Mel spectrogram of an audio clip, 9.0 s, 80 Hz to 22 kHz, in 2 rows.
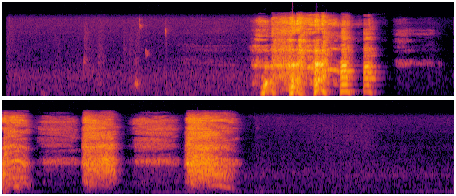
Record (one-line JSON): {"exhalation_length": "9.0 s", "exhalation_amplitude": 27418, "exhalation_signal_mean_std_ratio": 0.28, "survey_phase": "beta (2021-08-13 to 2022-03-07)", "age": "65+", "gender": "Female", "wearing_mask": "No", "symptom_runny_or_blocked_nose": true, "smoker_status": "Never smoked", "respiratory_condition_asthma": false, "respiratory_condition_other": false, "recruitment_source": "REACT", "submission_delay": "2 days", "covid_test_result": "Negative", "covid_test_method": "RT-qPCR", "influenza_a_test_result": "Negative", "influenza_b_test_result": "Negative"}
